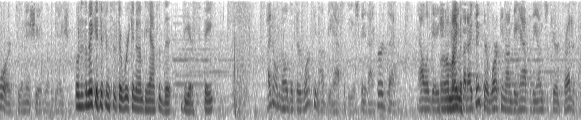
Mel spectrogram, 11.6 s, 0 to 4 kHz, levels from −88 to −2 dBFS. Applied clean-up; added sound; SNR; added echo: none; Gunshot, gunfire + Walk, footsteps / Bell; 19 dB; none.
